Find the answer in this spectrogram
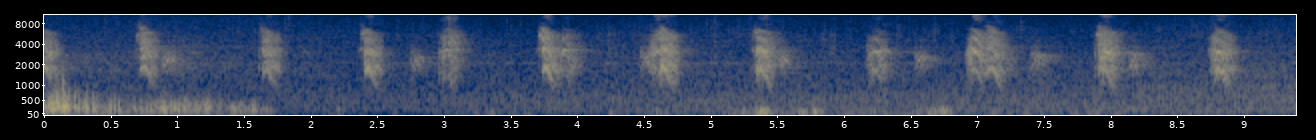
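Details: Singing red-necked tanager, called Tiê-caburé or Maria Preta, in Brazil's Caatinga: clean, sharp high notes repeated evenly about once per second, after a brief burst of low rumble at the start.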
